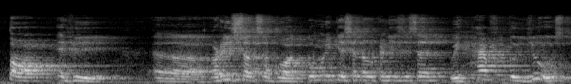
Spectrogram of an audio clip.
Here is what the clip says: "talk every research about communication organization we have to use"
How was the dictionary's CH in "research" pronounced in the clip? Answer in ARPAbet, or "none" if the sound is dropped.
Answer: S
